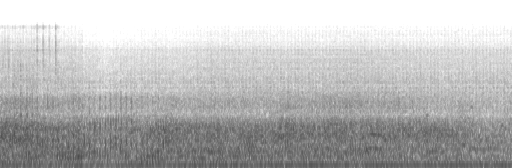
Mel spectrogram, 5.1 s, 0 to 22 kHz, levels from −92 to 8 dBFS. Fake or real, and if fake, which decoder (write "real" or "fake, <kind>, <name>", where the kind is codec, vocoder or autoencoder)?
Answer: fake, vocoder, BigVGAN v2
